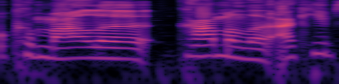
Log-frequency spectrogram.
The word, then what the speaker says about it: Kamala: know exactly you know when we see her name we say Kamala but Kamala I'm trying to say say her name right I do like that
